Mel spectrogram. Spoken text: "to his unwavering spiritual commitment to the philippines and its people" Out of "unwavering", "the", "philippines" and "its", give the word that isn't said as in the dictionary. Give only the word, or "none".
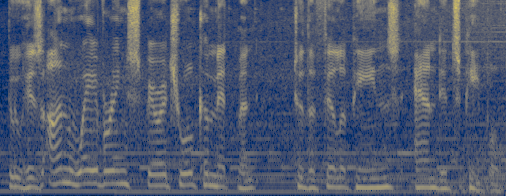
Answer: none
